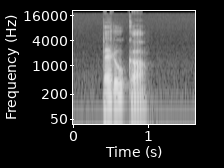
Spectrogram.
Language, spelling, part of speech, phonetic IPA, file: Polish, peruka, noun, [pɛˈruka], Pl-peruka.ogg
